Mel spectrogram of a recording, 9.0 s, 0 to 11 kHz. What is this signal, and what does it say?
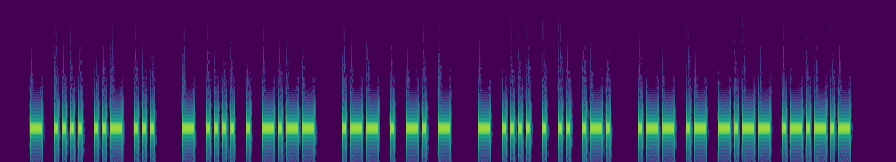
Morse code, heard as a keyed tone, about 30 wpm, 700 Hz. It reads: THUS THEY WENT THEIR WAY.
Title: Sentences from Top 1000 Words - Review Part 5 - 30wpm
